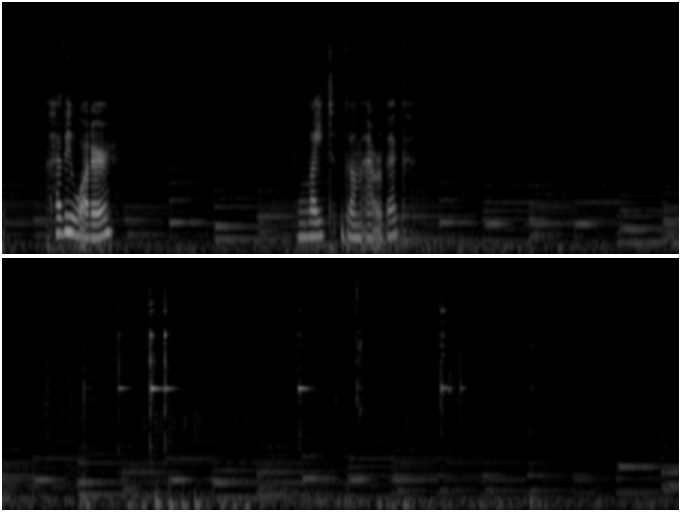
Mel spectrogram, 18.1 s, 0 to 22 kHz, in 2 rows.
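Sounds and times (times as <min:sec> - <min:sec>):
soft background music: 0:00.0 - 0:18.0
paintbrush clinking against glass: 0:10.1 - 0:11.8, 0:12.9 - 0:15.3.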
